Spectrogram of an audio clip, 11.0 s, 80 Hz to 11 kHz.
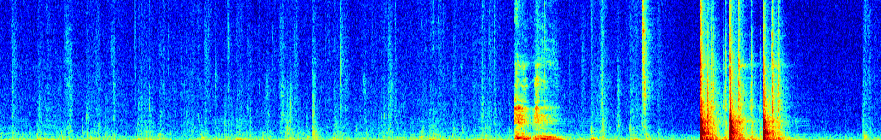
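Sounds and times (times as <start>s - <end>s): knocks on wooden door: 8.8s - 10.0s.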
